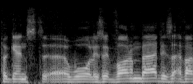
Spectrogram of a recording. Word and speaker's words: Warmbad: Is it Warmbad? Have I pronounced that right?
